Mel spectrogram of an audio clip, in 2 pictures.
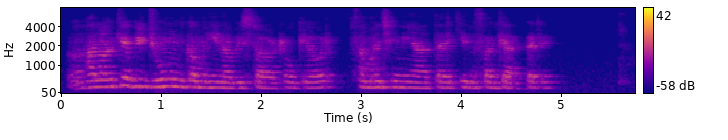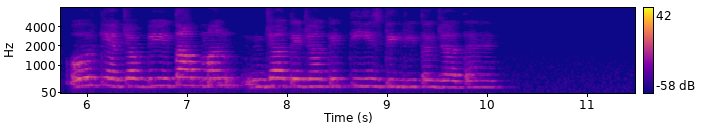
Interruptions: none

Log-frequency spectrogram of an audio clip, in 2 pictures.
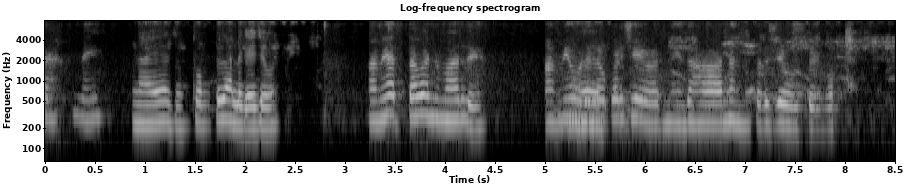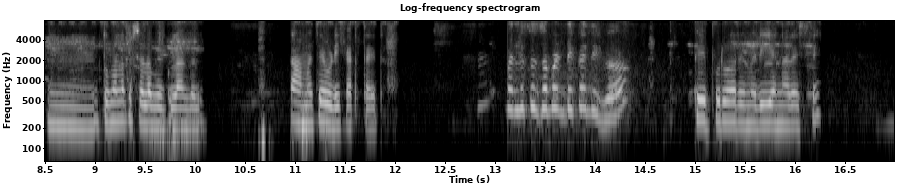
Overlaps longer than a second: none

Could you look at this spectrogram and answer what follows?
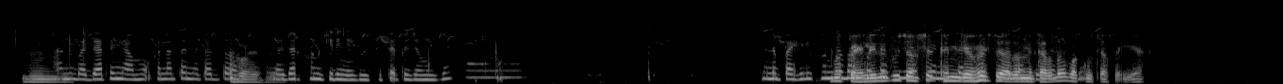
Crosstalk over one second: present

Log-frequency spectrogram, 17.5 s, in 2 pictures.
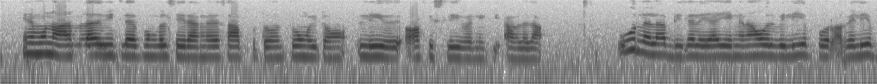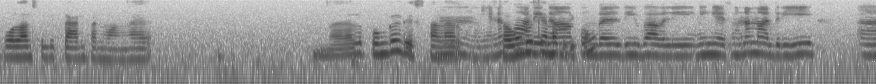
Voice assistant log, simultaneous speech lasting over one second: present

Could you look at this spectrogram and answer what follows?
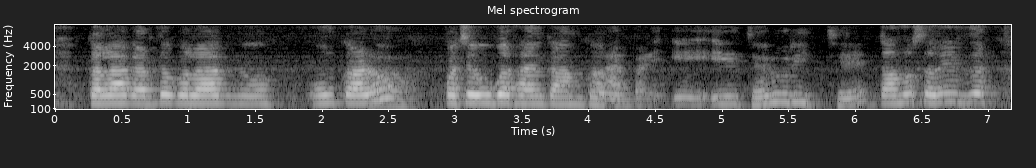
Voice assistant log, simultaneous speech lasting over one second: none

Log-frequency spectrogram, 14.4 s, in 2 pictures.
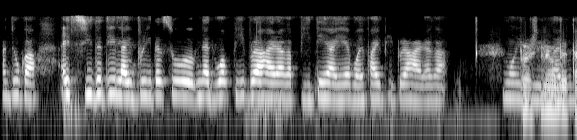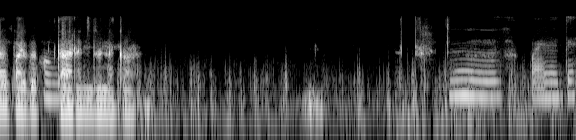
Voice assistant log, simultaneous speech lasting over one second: present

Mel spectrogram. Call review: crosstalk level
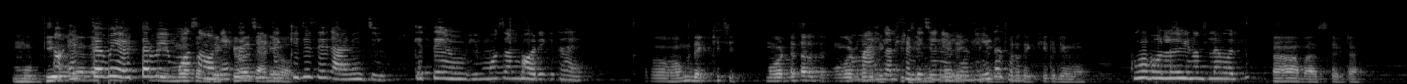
present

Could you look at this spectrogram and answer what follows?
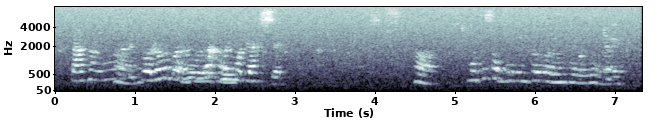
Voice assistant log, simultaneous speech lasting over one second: present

